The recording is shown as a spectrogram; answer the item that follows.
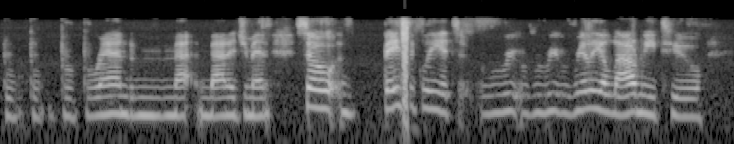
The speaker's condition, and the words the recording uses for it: Stuttering. I, even though I still stutter, I have physical tools that have been so ingrained in my mind that I would stutter a lot more.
